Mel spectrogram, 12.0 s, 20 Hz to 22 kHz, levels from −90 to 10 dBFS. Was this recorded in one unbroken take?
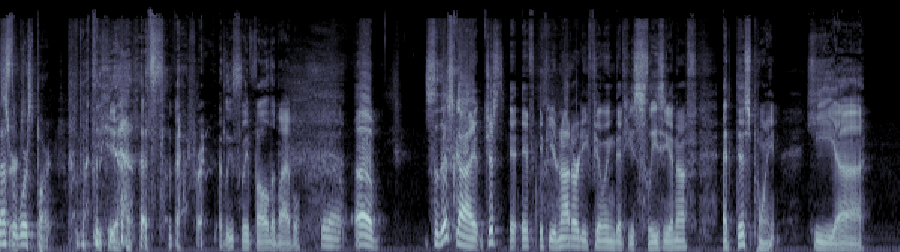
yes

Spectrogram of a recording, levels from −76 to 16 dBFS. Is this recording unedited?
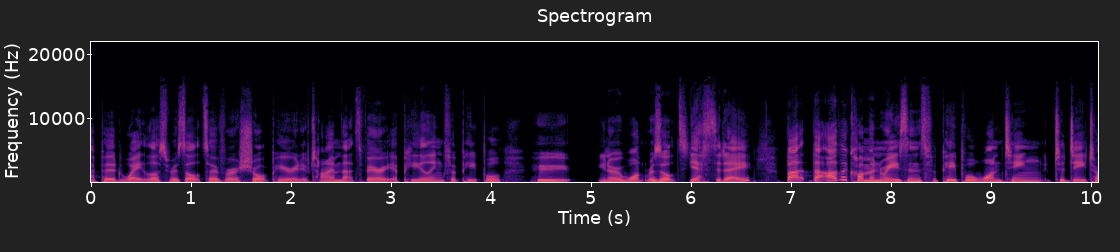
yes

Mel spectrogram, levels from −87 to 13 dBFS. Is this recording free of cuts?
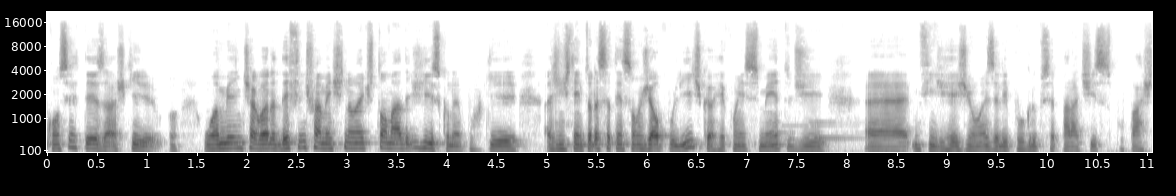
yes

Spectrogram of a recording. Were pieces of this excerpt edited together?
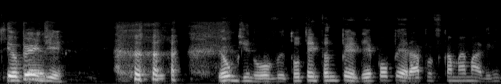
yes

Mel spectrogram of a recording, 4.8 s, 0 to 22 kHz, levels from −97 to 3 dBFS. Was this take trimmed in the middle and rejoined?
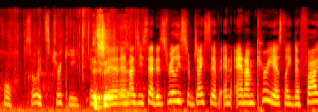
no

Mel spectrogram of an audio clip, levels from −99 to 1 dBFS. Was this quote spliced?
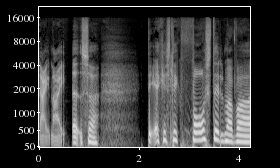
no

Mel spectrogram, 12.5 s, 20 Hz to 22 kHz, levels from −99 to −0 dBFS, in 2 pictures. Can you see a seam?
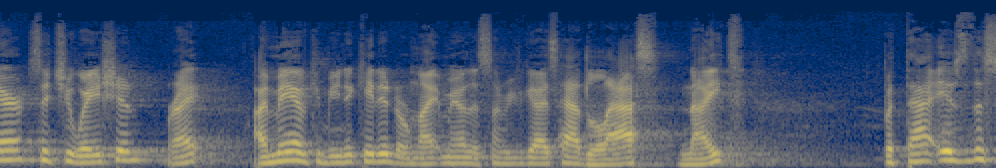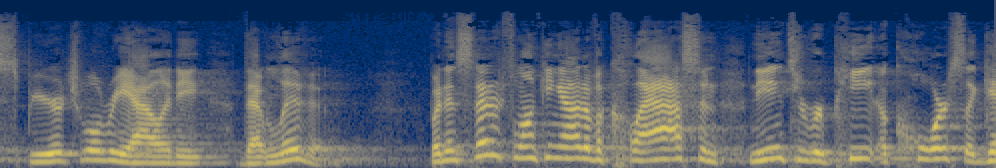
yes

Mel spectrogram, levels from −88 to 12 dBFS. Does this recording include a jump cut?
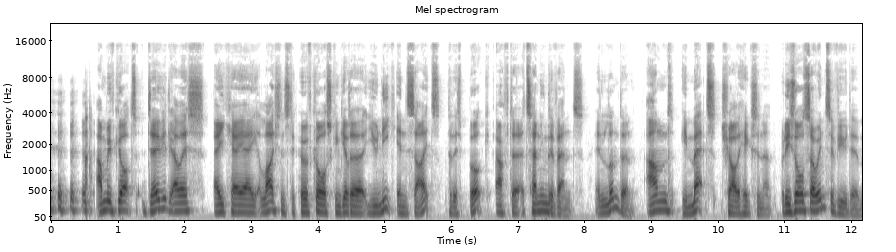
yes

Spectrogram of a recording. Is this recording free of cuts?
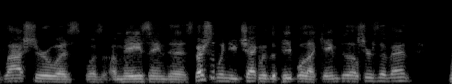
no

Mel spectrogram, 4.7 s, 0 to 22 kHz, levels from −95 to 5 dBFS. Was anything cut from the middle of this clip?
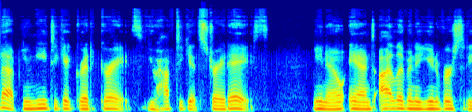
no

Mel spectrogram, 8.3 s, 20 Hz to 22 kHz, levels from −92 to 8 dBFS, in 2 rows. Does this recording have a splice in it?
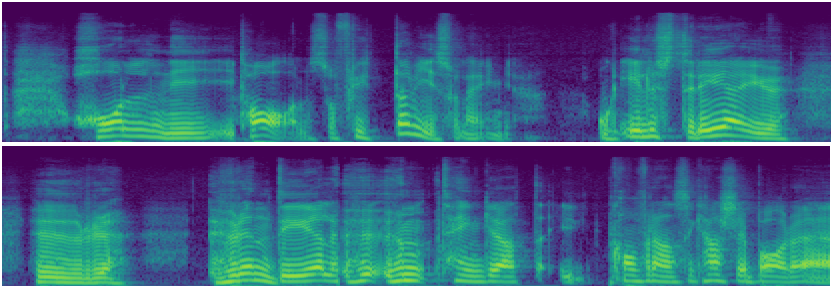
yes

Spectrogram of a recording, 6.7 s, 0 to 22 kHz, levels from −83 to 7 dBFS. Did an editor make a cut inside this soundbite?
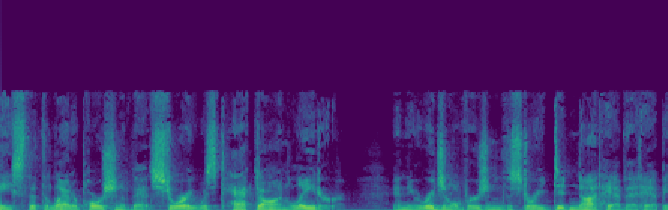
no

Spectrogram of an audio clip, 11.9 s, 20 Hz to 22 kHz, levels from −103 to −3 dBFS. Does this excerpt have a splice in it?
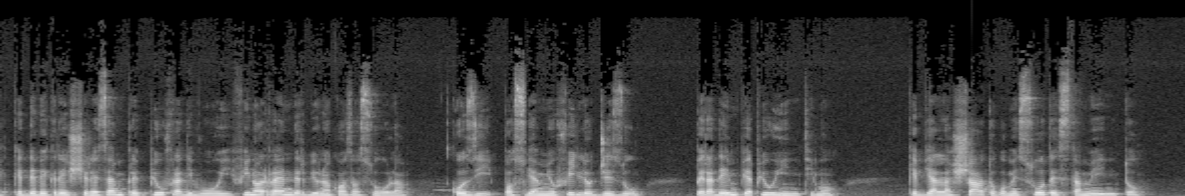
yes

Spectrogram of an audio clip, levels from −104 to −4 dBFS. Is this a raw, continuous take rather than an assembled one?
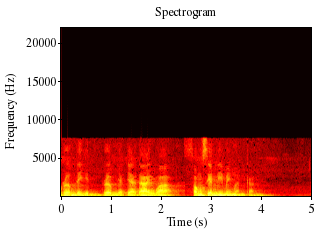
yes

